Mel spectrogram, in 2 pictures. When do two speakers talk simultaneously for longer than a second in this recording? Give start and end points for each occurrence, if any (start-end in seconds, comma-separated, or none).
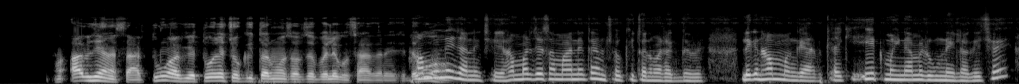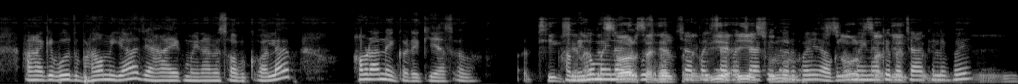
17.2-19.4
